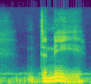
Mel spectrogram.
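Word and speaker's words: D'ni: they said well like humans pronounce it Deni to distinguish and also because they don't pronounce uh foreign culture words correctly I assume but um I think most people have taken to just calling it Deni as the modern pronunciation but I'm calling I'm still pronouncing it dny because that's the way they they pronounce it anyway if Katherine did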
